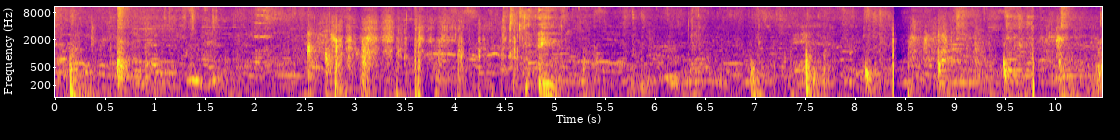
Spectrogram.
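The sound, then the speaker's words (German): Footsteps stomp up a staircase in a series of heavy, irregular thuds, and people talk over them throughout. “da stapfe ich mal hoch.”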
